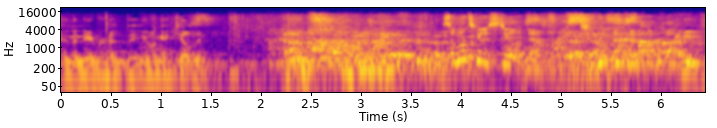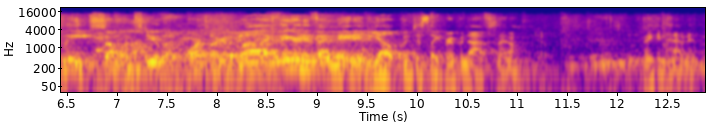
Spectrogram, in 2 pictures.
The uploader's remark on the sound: Our winter Live Show has finally arrived!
